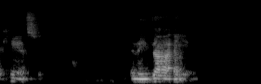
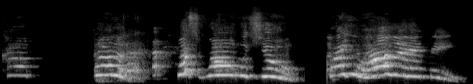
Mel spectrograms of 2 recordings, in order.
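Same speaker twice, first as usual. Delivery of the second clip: bewildered protest; 11 semitones higher, 6 dB louder than usual. Acted. Brother taken aback by a hollered greeting, bewildered protest.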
